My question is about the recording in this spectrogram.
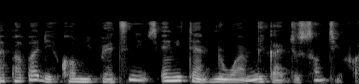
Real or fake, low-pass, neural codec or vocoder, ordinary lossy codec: fake; none; codec, 16 kHz, 2 kbps, X-Codec, HuBERT features, trained on LibriSpeech; none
